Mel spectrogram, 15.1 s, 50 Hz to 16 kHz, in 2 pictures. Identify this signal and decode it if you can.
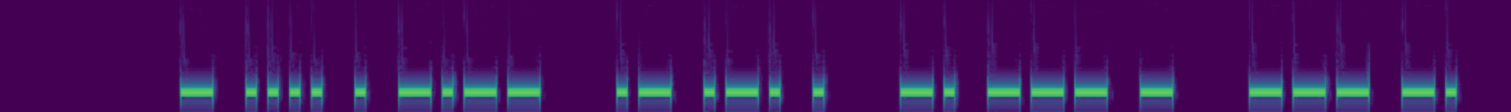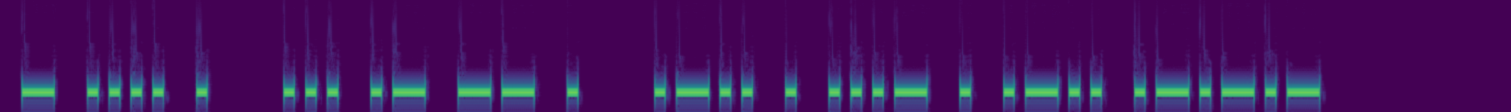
Morse code, heard as a keyed tone, about 21 wpm, 700 Hz. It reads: THEY ARE NOT ON THE SAME LEVEL.
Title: Sentences from Top 1000 Words - Review Part 4 - 22wpm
